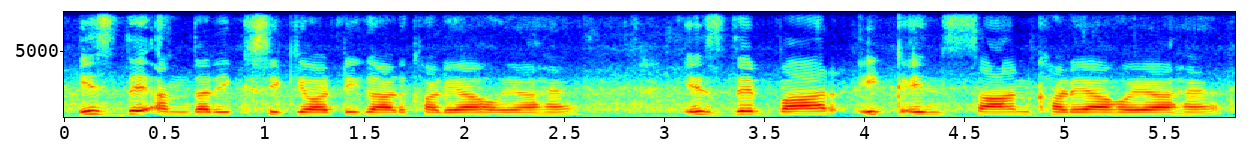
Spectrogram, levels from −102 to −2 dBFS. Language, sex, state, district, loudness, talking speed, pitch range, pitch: Punjabi, female, Delhi, New Delhi, -15 LUFS, 175 wpm, 195-235 Hz, 205 Hz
